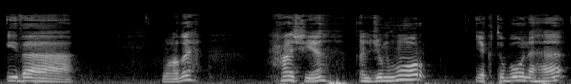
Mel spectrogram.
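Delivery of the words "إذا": إذا with a drawn-out final aa; pausal form idha. Shown as a demonstration. Teacher demonstrates pausing on idhan, long aa. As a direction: hold the alif, no n in إذا. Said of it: "فتقول في إذن".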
